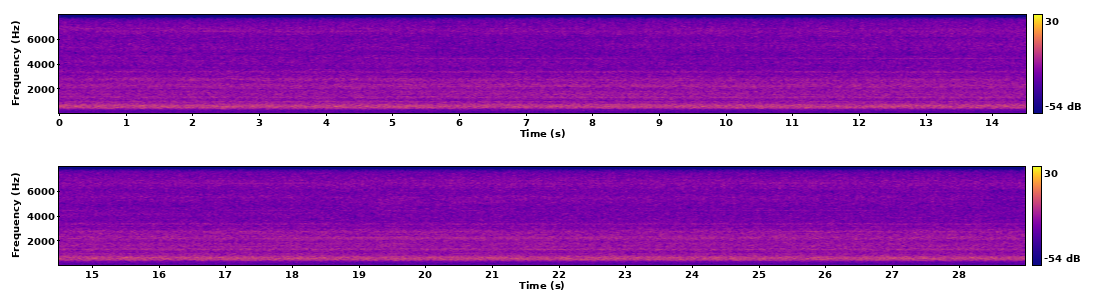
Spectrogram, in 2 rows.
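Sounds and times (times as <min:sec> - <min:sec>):
hair dryer blowing: 0:00.0 - 0:28.9.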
